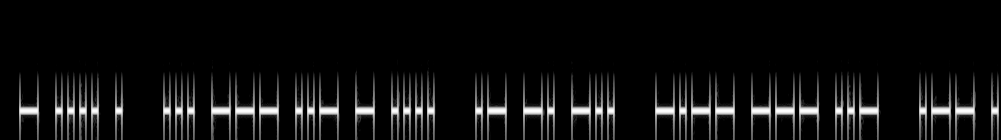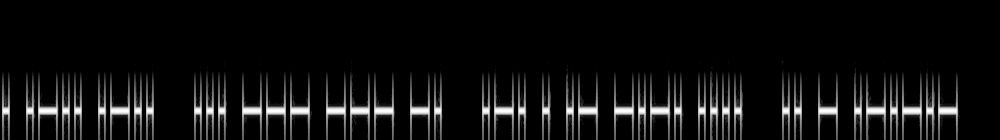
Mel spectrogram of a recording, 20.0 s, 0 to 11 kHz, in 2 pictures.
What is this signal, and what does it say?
Morse code, heard as a keyed tone, about 20 wpm, 700 Hz. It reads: THE SOUTH AND YOU WILL SOON REACH IT.
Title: Sentences from Top 400 Words 20wpm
